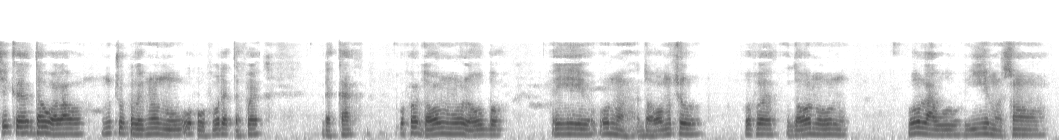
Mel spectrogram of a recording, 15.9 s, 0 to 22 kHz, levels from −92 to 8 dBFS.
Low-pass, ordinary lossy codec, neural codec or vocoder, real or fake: 7.2 kHz; AAC, 32 kbps; codec, 16 kHz, 4 kbps, FreqCodec, smaller model; fake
